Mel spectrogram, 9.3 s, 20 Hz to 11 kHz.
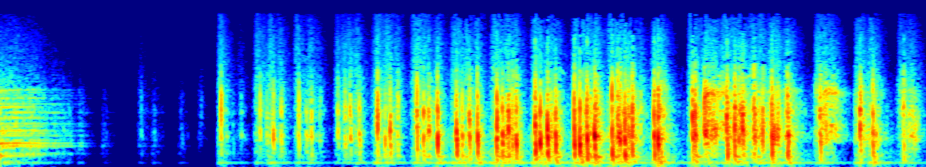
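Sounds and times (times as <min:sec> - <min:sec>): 
horse hooves clip-clopping: 0:02.2 - 0:09.2.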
